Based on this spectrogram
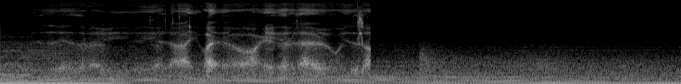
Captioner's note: ghostly whispers; suspenseful music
